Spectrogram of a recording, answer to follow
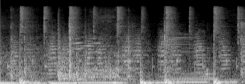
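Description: Hip-hop soundtrack with a steady bass line, drum hits and horns. A skateboard rolling on concrete sounds under it.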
